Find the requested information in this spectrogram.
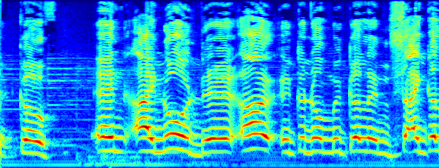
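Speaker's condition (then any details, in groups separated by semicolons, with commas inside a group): Cerebral palsy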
